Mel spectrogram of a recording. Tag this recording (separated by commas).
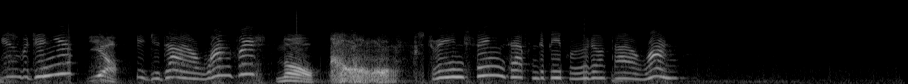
Speech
